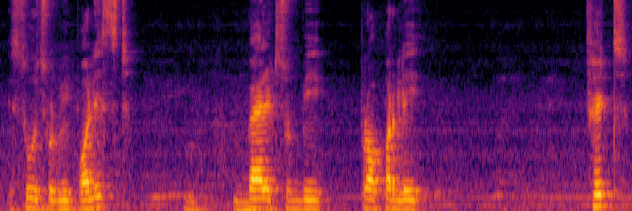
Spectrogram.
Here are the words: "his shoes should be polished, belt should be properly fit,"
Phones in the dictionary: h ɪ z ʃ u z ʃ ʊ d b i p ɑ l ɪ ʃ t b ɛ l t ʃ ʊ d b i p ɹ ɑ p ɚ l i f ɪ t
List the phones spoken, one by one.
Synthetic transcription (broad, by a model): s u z ʃ ʊ d b i p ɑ l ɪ s t b ɛ l t ʃ ʊ d b i p ɹ ɑ p ɚ l i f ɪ t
